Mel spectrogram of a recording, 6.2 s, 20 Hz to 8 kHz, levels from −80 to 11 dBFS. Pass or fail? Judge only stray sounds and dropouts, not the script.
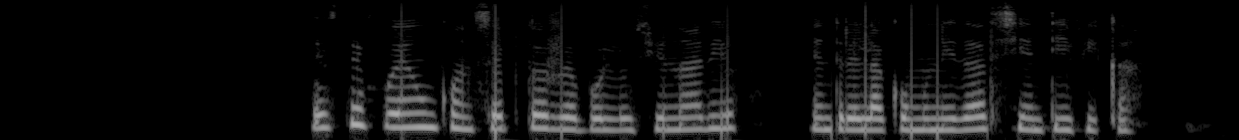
pass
